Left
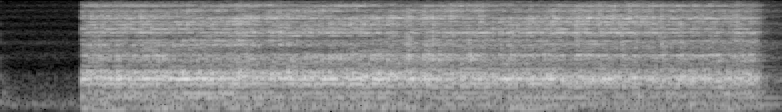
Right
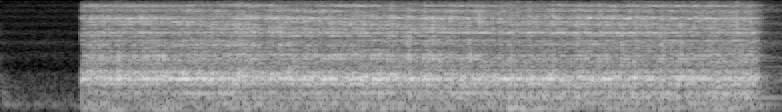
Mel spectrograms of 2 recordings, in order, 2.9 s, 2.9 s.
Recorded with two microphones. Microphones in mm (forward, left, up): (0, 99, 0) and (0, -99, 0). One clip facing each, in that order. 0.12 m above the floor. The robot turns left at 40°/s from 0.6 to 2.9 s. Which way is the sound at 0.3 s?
5° left.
